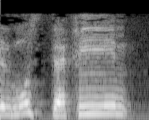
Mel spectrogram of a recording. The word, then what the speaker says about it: المستقيم: يبقى ما هوش مستقيم ط، انطق التاء ط، لا المست والقاف مكسورة تاخد ادنى درجات تفخيم، اقول المستقيم. صراط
